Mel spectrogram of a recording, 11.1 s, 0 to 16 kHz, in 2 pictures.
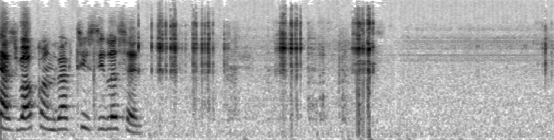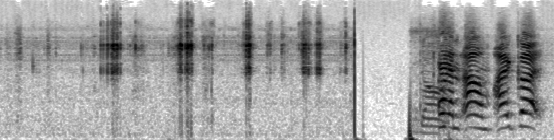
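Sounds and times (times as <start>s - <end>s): cassette tape hiss: 0.0s - 11.0s.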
